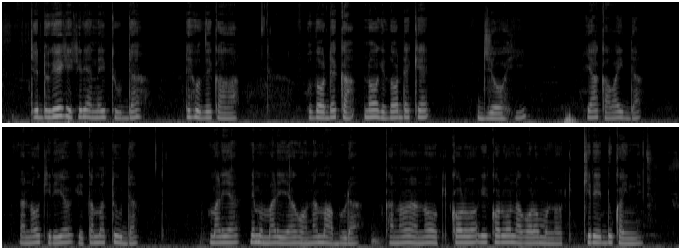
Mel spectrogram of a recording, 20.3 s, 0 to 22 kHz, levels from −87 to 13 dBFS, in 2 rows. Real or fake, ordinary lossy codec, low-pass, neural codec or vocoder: real; none; none; none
